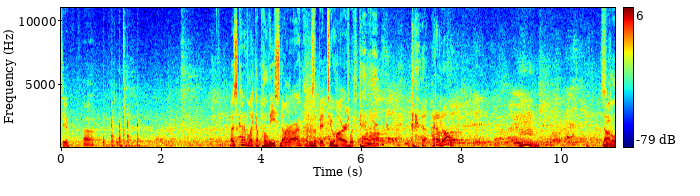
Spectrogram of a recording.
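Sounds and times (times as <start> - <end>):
hard knocks on a door: 0.8 - 1.7.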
